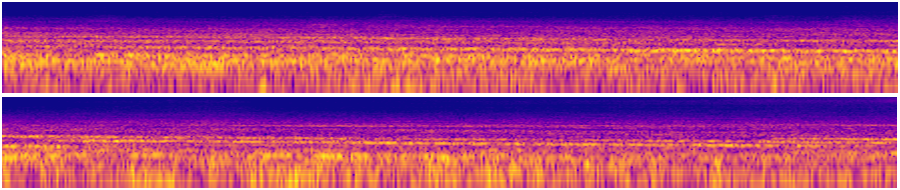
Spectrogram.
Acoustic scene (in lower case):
subway station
